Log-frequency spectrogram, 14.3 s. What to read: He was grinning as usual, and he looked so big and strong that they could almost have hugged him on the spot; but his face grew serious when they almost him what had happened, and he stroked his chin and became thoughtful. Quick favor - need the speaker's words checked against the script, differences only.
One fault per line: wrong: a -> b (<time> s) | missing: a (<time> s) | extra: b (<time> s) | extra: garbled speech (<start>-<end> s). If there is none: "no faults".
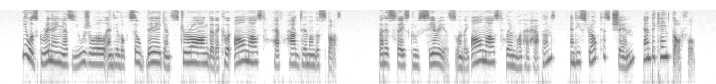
no faults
